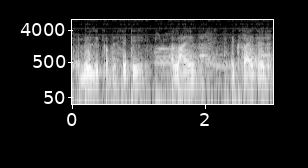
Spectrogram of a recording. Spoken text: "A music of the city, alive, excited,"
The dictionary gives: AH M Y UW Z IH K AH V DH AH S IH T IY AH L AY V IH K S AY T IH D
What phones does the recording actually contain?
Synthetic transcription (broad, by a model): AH M Y UW Z IH K AH V DH AH S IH T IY AH L AY V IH K S AY T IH D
